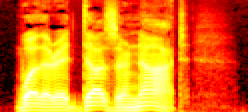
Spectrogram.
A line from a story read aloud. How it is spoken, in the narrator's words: Perrin said dryly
